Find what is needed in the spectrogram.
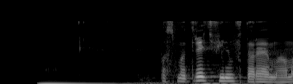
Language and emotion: Russian, neutral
